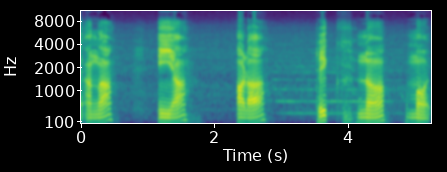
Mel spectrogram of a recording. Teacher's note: अनुनासिक वर्ण होते हैं, नाक और मुंह दोनों के सहारे बोले जाते हैं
